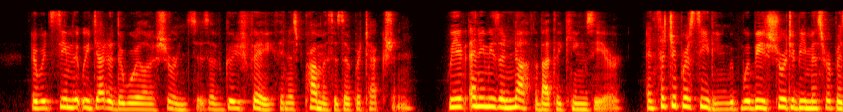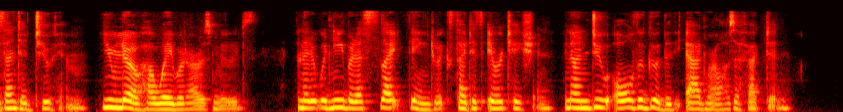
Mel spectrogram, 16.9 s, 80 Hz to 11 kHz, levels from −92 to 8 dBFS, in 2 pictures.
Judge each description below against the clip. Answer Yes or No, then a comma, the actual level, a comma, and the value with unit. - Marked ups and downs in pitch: No, average, 3.7 semitones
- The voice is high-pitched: Yes, high, 200 Hz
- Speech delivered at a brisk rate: Yes, fast, 230 wpm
